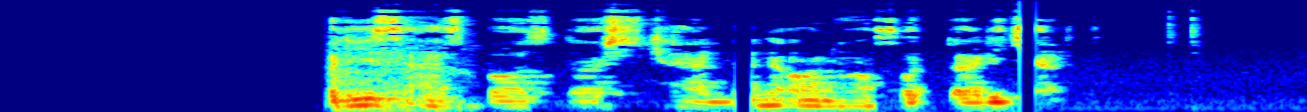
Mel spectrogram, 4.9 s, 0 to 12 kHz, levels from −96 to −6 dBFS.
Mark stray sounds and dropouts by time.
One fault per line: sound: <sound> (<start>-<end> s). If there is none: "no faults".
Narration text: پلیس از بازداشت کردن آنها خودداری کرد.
sound: dropout (2.7-2.8 s)
sound: dropout (3.8-3.9 s)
